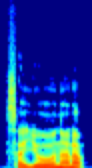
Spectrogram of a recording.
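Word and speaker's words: さようなら: Maintenant, pour dire au revoir, ça va être sayonara. Sayonara. Donc, c'est bien yo avec un long o, comme on avait vu dans Ohayou, c'est la même chose.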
